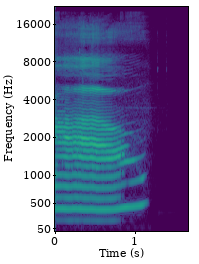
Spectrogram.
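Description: A single long, loud cat meow with clear harmonics, close by, lasting about a second and then cutting to silence.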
